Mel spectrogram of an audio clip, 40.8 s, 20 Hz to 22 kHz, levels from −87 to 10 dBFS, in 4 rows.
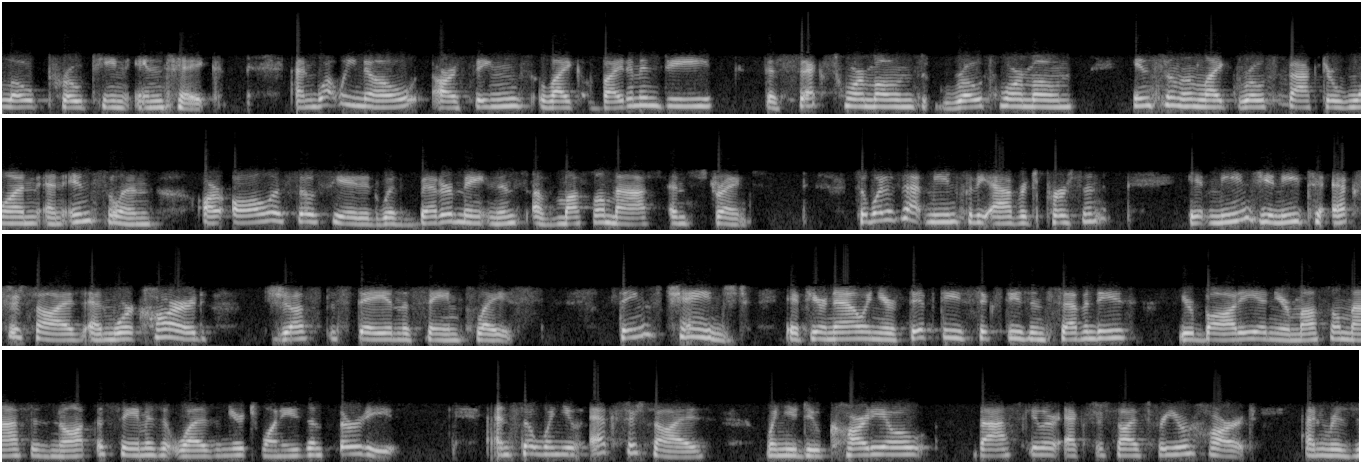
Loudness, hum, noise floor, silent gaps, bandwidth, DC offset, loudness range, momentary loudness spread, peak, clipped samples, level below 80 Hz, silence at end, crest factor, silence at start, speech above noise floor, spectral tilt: -18 LUFS; none; -51 dBFS; none; 4.1 kHz; under 0.1%; 2 LU; 6 LU; -2 dBFS; under 0.1%; -62 dBFS; 0 s; 16 dB; 0 s; 34 dB; -8 dB/octave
